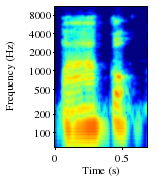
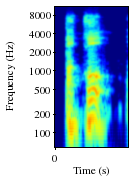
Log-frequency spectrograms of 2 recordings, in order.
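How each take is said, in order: First: PAKO with stressed long PA and stopped KO; glottal catch. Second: PAKO quick, stressed KO cut off in the throat; final stress, glottal stop. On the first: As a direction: lengthen PA, catch the throat after KO in PAKO. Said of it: "You hear the catch?". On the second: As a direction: hit KO in PAKO and stop it short. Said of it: "pronounced fast with the accent on the last". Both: Shown as a demonstration.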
